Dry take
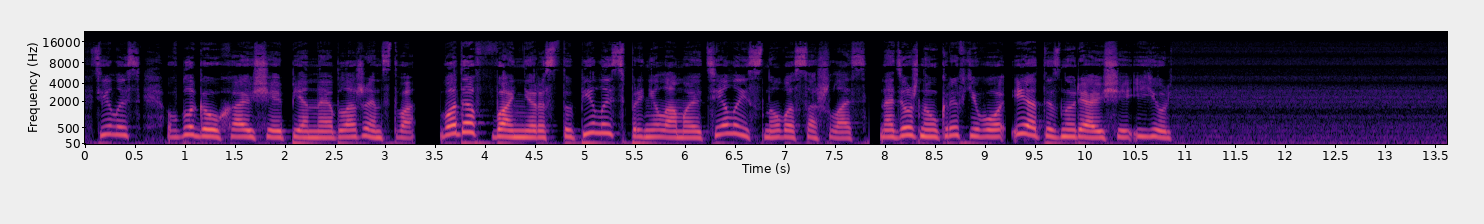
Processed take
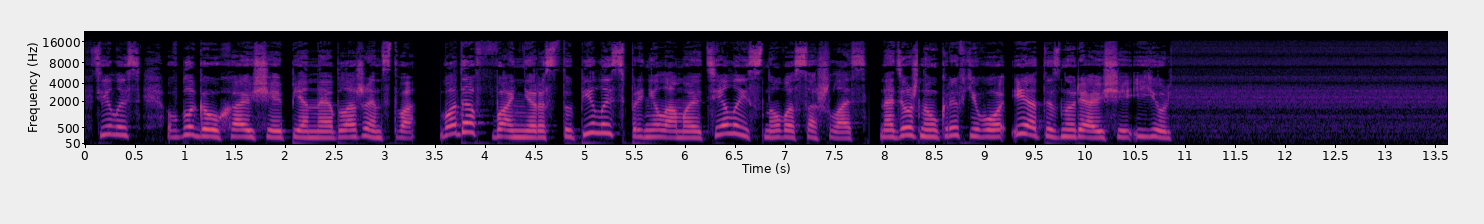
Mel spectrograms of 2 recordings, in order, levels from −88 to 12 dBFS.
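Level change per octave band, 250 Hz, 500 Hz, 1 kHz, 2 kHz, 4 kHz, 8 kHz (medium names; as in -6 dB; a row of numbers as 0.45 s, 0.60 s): -10.5 dB, -6.0 dB, -2.5 dB, +1.0 dB, +4.5 dB, +5.0 dB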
